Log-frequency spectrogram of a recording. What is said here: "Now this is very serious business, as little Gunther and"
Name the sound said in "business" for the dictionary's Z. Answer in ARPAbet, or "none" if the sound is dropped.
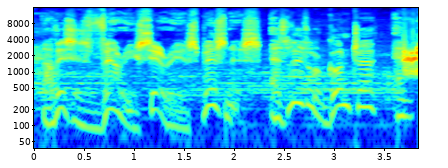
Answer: Z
